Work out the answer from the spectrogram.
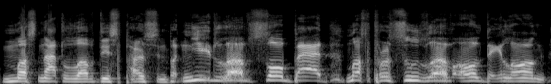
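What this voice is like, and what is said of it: Robotic Terminator-style voice impression. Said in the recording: “love your accent, spot on. ... No notes.”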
